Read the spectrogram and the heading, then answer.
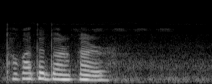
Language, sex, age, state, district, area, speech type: Assamese, female, 45-60, Assam, Nagaon, rural, spontaneous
